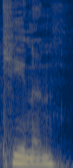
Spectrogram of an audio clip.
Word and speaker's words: Keenan: Maynard James Keegan, whatever. – Boom. – He was like— Keenan.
